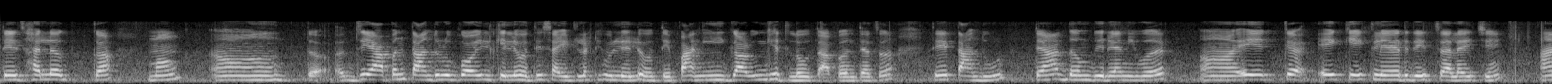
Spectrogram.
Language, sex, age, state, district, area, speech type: Marathi, female, 18-30, Maharashtra, Aurangabad, rural, spontaneous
